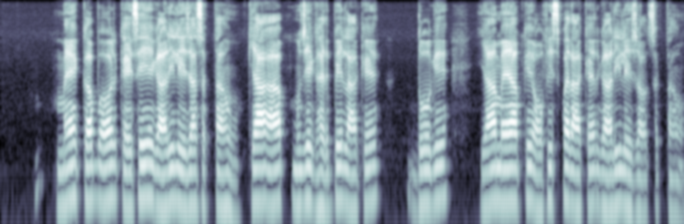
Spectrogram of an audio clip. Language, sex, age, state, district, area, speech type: Urdu, male, 30-45, Telangana, Hyderabad, urban, spontaneous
